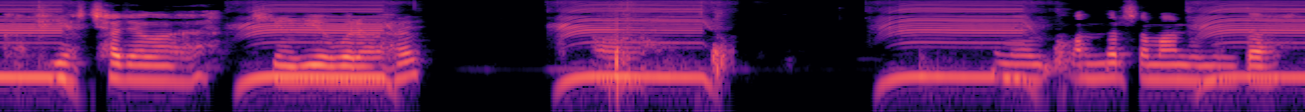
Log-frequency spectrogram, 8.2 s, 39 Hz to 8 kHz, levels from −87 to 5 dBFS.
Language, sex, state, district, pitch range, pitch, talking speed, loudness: Hindi, male, Uttar Pradesh, Deoria, 185-215 Hz, 205 Hz, 90 wpm, -26 LUFS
